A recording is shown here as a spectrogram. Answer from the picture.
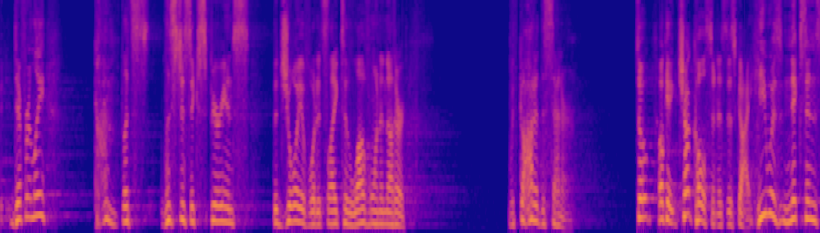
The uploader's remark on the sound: Kick Off message delivered during the Contemporary Worship service.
